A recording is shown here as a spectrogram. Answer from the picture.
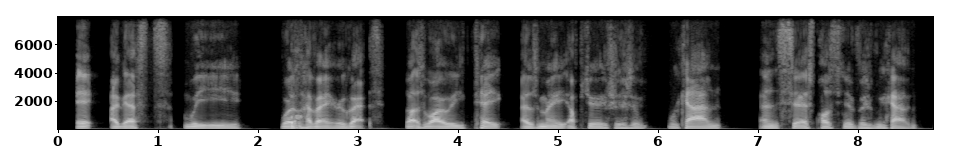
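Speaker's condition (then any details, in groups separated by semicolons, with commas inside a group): Spinal muscular atrophy; spinal muscular atrophy type 2 from birth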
